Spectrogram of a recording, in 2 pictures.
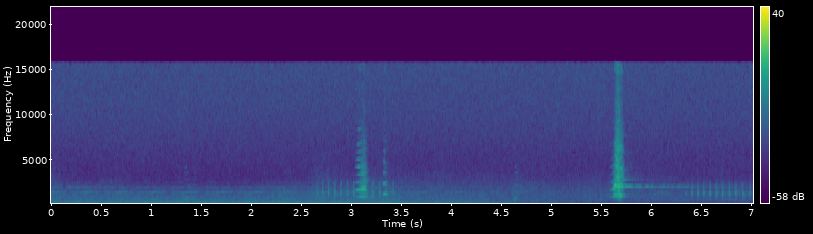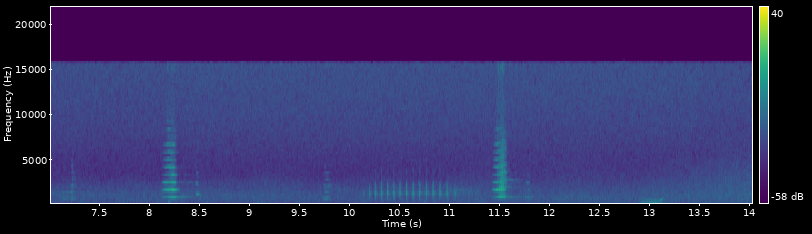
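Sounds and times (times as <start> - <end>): low droning tone: 0.0 - 7.4
low steady rumble: 0.0 - 9.9
bird-like animal calls: 12.9 - 13.2.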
